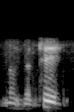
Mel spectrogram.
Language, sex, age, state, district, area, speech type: Maithili, female, 45-60, Bihar, Darbhanga, rural, conversation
